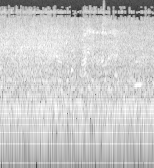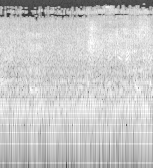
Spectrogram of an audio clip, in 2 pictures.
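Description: Motorbike riding through city traffic: a steady run of engine, road and wind noise, with other scooters passing close by.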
